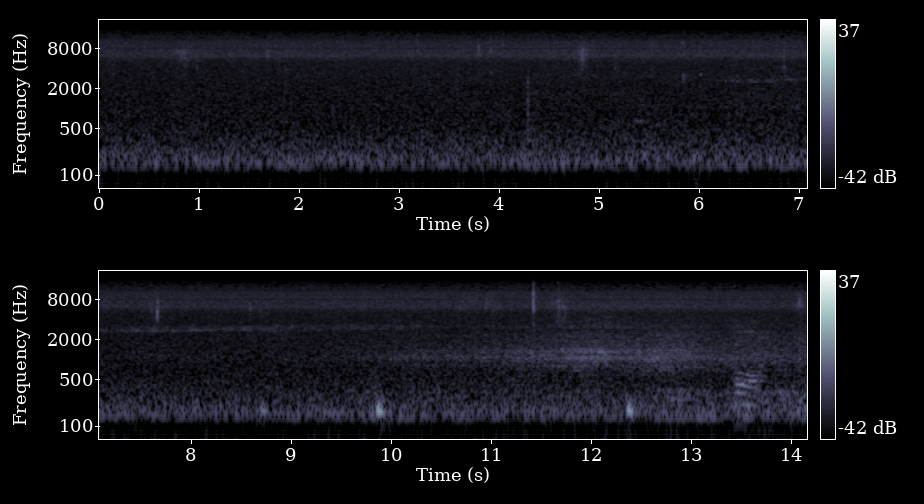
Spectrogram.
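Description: Quiet room tone with faint handling noise of a motorcycle engine cylinder turned over in gloved hands, with a couple of light knocks in the last few seconds.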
